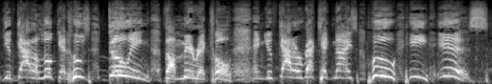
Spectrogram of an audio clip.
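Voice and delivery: forceful preaching, building in volume and pitch; volle prediking. Acted. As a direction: drive each phrase home to the congregation.

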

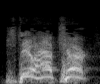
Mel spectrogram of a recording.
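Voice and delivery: impassioned, shouted revival sermon; full-force preaching. Acted. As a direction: preach it hard to a shouting congregation.

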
